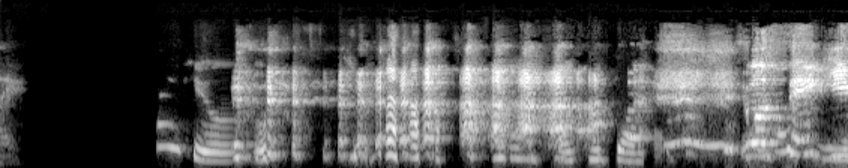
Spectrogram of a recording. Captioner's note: laugh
